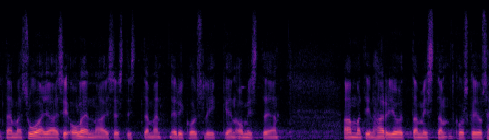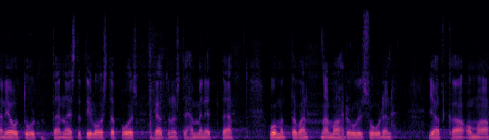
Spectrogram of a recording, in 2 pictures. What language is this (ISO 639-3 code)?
fin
